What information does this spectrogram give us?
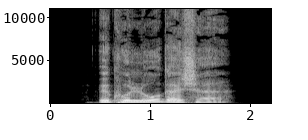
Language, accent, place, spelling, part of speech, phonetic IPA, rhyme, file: German, Germany, Berlin, ökologische, adjective, [økoˈloːɡɪʃə], -oːɡɪʃə, De-ökologische.ogg
- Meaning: inflection of ökologisch: 1. strong/mixed nominative/accusative feminine singular 2. strong nominative/accusative plural 3. weak nominative all-gender singular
